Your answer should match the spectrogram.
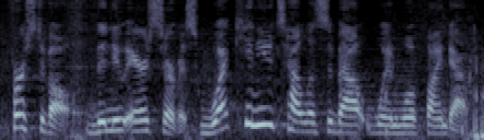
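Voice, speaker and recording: A woman's voice: fairly low pitch, big pitch swings, brisk, a little mellow. A woman working as a live TV news reporter, interviewing on location in a chatty, conversational, playful way. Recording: faint background noise.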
